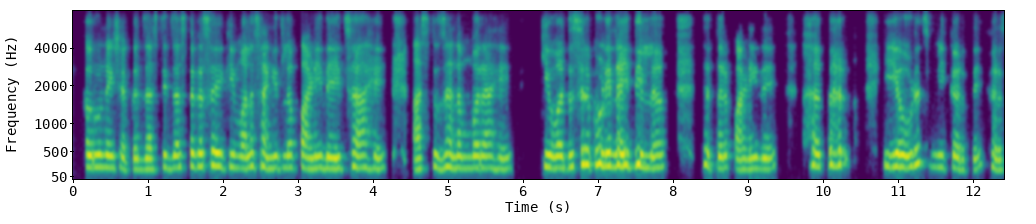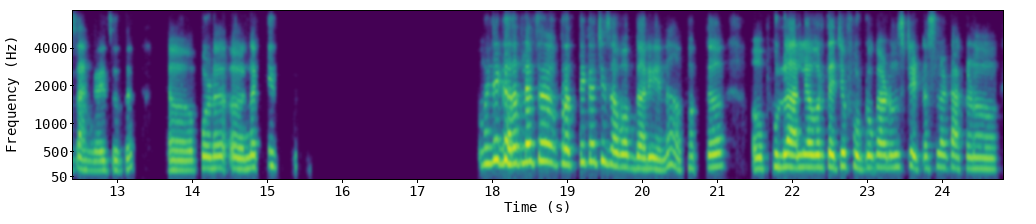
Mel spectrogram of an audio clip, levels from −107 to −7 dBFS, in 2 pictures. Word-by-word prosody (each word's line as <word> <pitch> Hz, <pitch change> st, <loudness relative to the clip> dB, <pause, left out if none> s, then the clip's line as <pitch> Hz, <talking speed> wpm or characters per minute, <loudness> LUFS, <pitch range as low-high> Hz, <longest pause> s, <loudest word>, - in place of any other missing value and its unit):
करू 220 Hz, 0 st, +5 dB
नाही 220 Hz, -1 st, +2 dB
शकत. 190 Hz, -3 st, -3 dB
जास्तीत 190 Hz, +3 st, -1 dB
जास्त 210 Hz, +2 st, -1 dB
कसं 240 Hz, +2 st, +3 dB
आहे 240 Hz, -, +7 dB
की 230 Hz, -1 st, -3 dB
मला 210 Hz, +2 st, 0 dB
सांगितलं 210 Hz, -2 st, -1 dB
पाणी 200 Hz, -2 st, +1 dB
द्यायचं 200 Hz, +4 st, +2 dB
आहे, 205 Hz, -2 st, -3 dB, 0.4 s
आज 190 Hz, +1 st, -1 dB
तुझा 225 Hz, +1 st, +1 dB
नंबर 210 Hz, 0 st, 0 dB
आहे 195 Hz, -2 st, -4 dB, 0.4 s
किंवा 210 Hz, -3 st, +4 dB
दुसरं 250 Hz, +5 st, +4 dB
कोणी 245 Hz, -3 st, +7 dB
नाही 235 Hz, +1 st, +6 dB
दिलं 215 Hz, -5 st, +4 dB, 0.7 s
तर 205 Hz, 0 st, +2 dB
पाणी 185 Hz, +2 st, -1 dB
दे. 190 Hz, -1 st, +1 dB, 0.5 s
हं, 235 Hz, -3 st, +3 dB
तर 255 Hz, 0 st, +2 dB, 0.5 s
एवढंच 230 Hz, +6 st, +4 dB
मी 220 Hz, -1 st, -5 dB
करते 185 Hz, -2 st, -2 dB
खरं 185 Hz, -5 st, -1 dB
सांगायचं 170 Hz, -2 st, -7 dB
तर 190 Hz, -, -7 dB, 0.5 s
अ, 175 Hz, -, -6 dB, 0.4 s
पण 205 Hz, -1 st, -1 dB
अ, 205 Hz, -2 st, -3 dB
नक्कीच 220 Hz, +3 st, -5 dB, 2.7 s
म्हणजे 285 Hz, +7 st, +2 dB
घरातल्याचं 320 Hz, 0 st, +4 dB
प्रत्येकाची 310 Hz, +4 st, -1 dB
जबाबदारी 215 Hz, -7 st, -1 dB
आहे 185 Hz, -, -4 dB
ना, 225 Hz, +2 st, -7 dB
फक्त 210 Hz, +1 st, -9 dB, 0.6 s
अ, 195 Hz, +1 st, -1 dB, 0.2 s
फुलं 225 Hz, 0 st, +2 dB
आल्यावर 220 Hz, 0 st, +2 dB
त्याचे 230 Hz, 0 st, +3 dB
फोटो 215 Hz, -2 st, -1 dB
काढून 220 Hz, 0 st, -1 dB
स्टेटसला 215 Hz, -1 st, -4 dB
टाकणं 195 Hz, -2 st, -6 dB
215 Hz, 125 wpm, -21 LUFS, 200-235 Hz, 2.7 s, आहे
